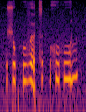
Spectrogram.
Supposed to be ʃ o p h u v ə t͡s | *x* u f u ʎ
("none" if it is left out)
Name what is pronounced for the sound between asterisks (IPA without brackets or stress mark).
x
